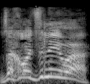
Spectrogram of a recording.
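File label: talk, Ukrainian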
